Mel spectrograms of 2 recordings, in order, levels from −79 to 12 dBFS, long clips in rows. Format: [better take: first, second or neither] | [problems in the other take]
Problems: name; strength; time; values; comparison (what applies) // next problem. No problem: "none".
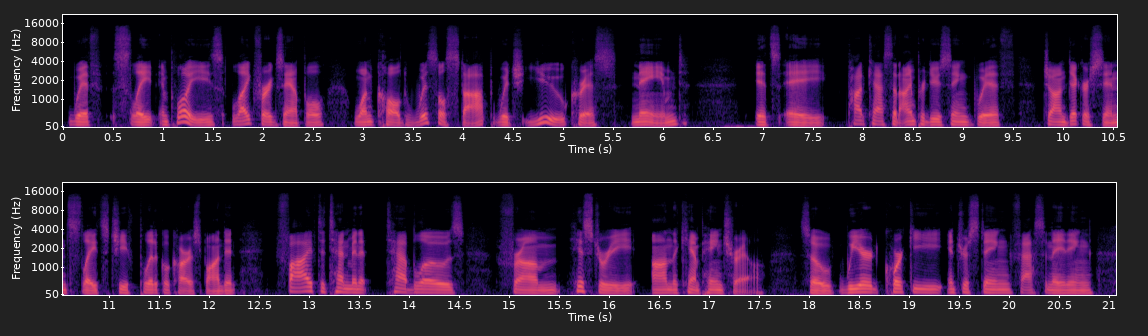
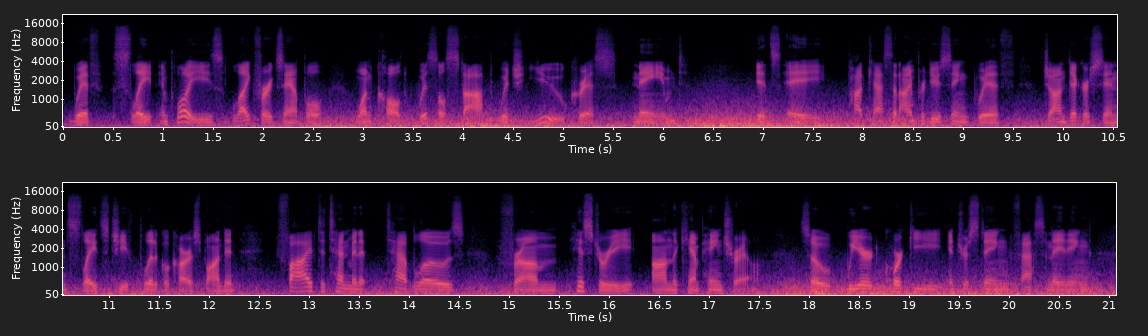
first | wind noise on the microphone; occasional gusts; 10 dB below the speech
